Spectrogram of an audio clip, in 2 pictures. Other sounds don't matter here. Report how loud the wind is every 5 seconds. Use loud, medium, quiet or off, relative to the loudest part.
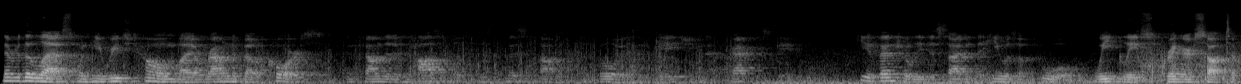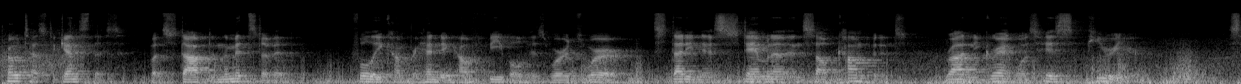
quiet, quiet, medium, loud, loud.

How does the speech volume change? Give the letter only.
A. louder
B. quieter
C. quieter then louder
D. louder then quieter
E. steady
C.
